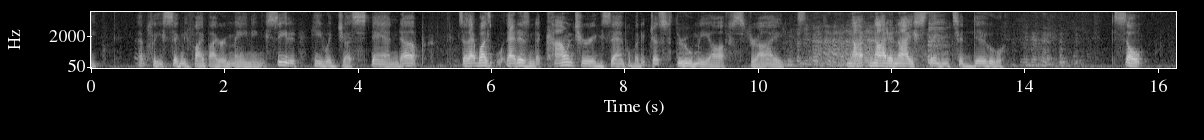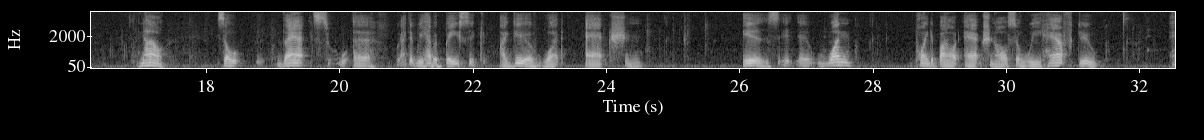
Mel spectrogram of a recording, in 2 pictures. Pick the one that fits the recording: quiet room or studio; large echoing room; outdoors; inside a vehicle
large echoing room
